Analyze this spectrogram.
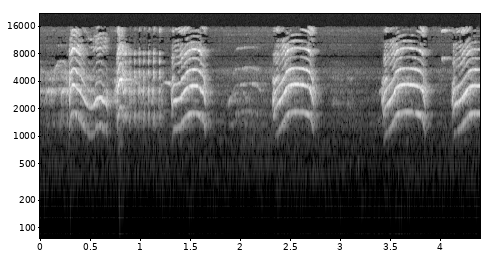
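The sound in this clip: Song of a large-billed tropical bird of humid scrub, swamp and forest canopy: bright, arching, slightly nasal calls repeated in short bursts, separated by brief pauses, with no voices present.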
